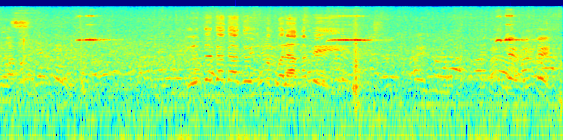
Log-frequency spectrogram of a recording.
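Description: Several men talk at once in a busy crowd outdoors.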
